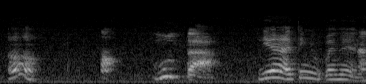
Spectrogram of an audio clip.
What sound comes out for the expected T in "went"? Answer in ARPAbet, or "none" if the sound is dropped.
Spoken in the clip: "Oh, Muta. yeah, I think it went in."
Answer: none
